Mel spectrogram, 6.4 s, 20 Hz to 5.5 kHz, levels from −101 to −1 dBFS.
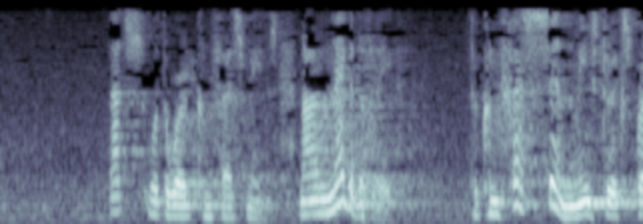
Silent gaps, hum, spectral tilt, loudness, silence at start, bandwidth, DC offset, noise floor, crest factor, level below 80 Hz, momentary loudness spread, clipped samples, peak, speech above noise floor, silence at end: none; none; -8.5 dB/octave; -17 LUFS; 1.1 s; 5 kHz; under 0.1%; -44 dBFS; 16 dB; -56 dBFS; 14 LU; under 0.1%; -2 dBFS; 28 dB; 0 s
